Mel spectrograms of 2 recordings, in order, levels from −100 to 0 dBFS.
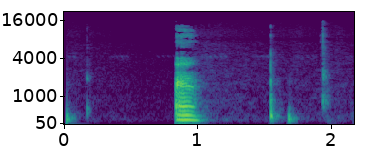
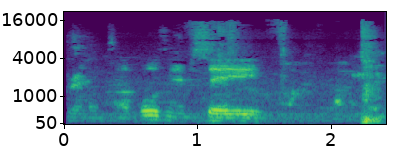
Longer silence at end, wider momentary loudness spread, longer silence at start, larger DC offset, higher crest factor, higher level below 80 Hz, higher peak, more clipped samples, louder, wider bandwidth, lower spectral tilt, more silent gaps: first, 0.45 s vs 0 s; first, 23 LU vs 19 LU; first, 0.85 s vs 0.05 s; neither; first, 24 dB vs 18 dB; second, -64 dBFS vs -52 dBFS; about the same, -6 dBFS vs -6 dBFS; neither; about the same, -22 LUFS vs -22 LUFS; second, 13.5 kHz vs 16.5 kHz; first, -6.5 dB/octave vs -5 dB/octave; neither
